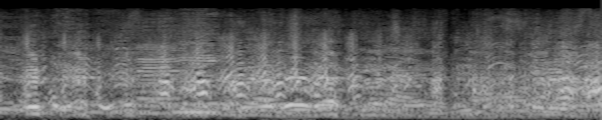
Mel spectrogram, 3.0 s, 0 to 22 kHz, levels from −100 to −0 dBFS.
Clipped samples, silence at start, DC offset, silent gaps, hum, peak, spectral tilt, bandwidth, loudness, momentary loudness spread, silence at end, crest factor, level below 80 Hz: under 0.1%; 0 s; under 0.1%; none; none; -12 dBFS; -3.5 dB/octave; 16.5 kHz; -28 LUFS; 8 LU; 0 s; 16 dB; -76 dBFS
